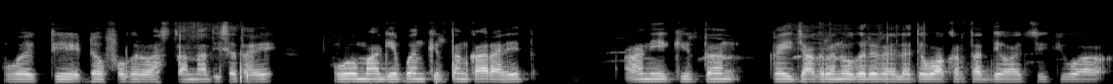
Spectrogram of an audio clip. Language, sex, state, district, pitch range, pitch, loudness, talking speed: Marathi, male, Maharashtra, Dhule, 120-125 Hz, 125 Hz, -15 LUFS, 135 wpm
